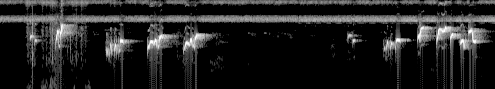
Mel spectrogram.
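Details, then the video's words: Sooty-headed bulbul calling out to a rival, a brief knock at the start, then rich fluty warbled notes grouped in quick runs, with a lively closing cluster of four rapid phrases over a constant high hum. "Burung Kutilang Emas Gacor isian pandai memanggil lawan"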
